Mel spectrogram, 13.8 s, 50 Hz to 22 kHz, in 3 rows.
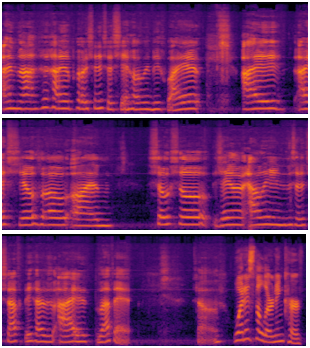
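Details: Adult woman about 3 years after treatment for stage 4 tongue cancer: over half of tongue removed and rebuilt with forearm skin graft, neck dissection, 6 weeks radiation and chemotherapy; some listeners cannot understand her; articulation disorder after partial glossectomy.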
